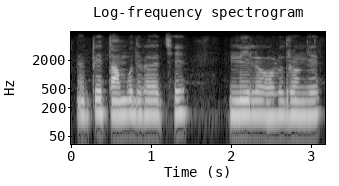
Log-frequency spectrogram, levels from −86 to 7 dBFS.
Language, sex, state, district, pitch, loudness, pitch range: Bengali, male, West Bengal, Cooch Behar, 140 Hz, -17 LUFS, 135-145 Hz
